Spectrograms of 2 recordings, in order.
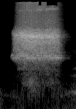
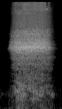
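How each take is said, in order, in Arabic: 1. الصوت sh عادي. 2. الصوت صفير هوائي. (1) "وليست ش، فما ينفعش ان انا اعملها كانها شين عاديه" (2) "خلي بالكوا ش"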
